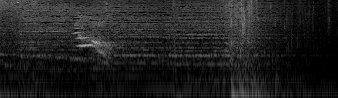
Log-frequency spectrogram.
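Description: A man cries out in anguish.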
